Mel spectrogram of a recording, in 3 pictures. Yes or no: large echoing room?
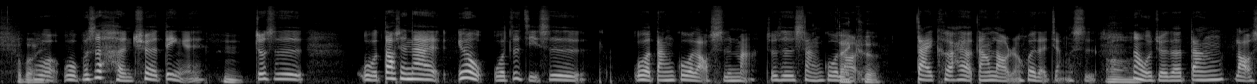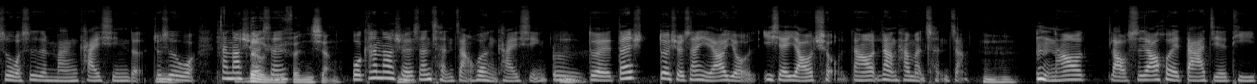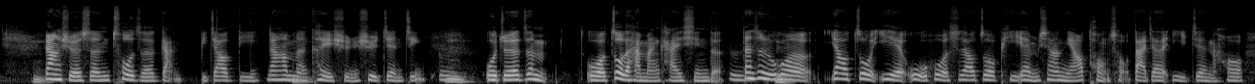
no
